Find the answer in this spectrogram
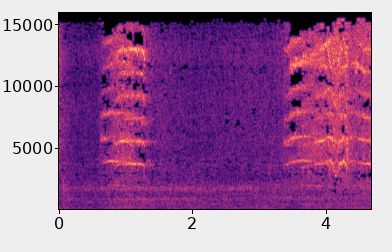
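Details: Two harsh, high, screechy Brown-eared Bulbul (Hypsipetes amaurotis) calls, each under a second, about three seconds apart, on forested Gyeyangsan mountain slopes, South Korea, over a steady low rumble of wind or distant traffic.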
